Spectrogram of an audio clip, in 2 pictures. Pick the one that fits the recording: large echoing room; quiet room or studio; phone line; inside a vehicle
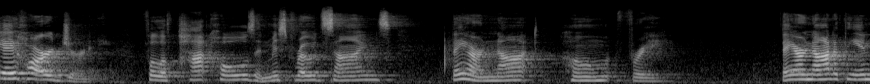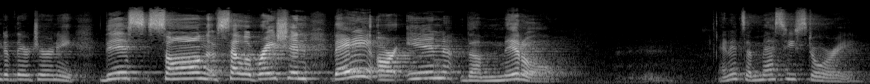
large echoing room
